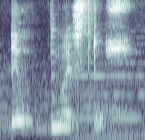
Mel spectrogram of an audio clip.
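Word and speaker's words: θεόπνευστος: Y se pronuncia teopnuestos, que literalmente significa que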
